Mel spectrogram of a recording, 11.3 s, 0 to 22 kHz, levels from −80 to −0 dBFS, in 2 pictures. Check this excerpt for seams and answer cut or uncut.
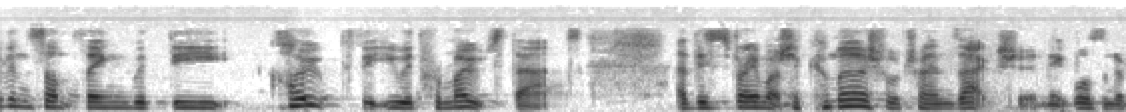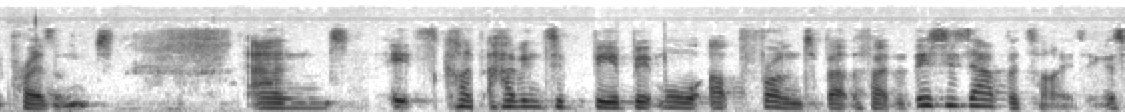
cut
